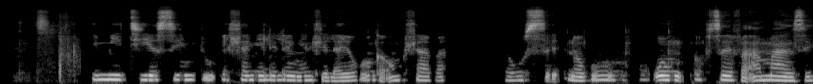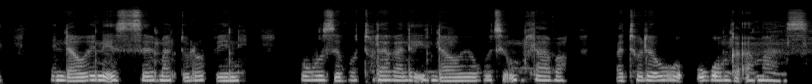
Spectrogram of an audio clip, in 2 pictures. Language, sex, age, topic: North Ndebele, female, 25-35, health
